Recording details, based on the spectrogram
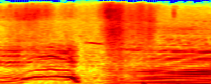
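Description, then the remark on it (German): A cow moos loudly early in the morning: one drawn-out bellow with a swooping pitch, then a second long, steady moo right after, with no voices present. “Und das ist eine Kuh.”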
